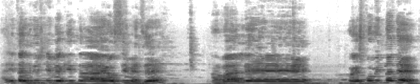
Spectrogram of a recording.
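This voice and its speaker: A man leading an interactive lesson on Torah cantillation, briskly urging participants to read on. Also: extremely high pitch. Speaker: teacher of Torah reading to teachers. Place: classroom or hall with group. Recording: echoey room, far from mic.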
